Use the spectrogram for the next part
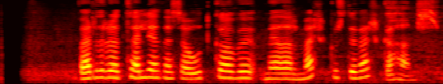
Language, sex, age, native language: Icelandic, female, 40-49, Icelandic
